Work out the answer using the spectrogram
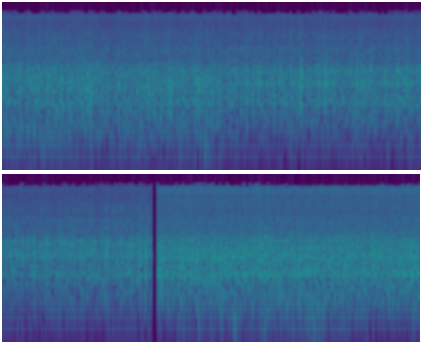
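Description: Torrential rain pouring down onto a flooded road: a dense, steady hiss. The sound cuts out for an instant about two-thirds of the way through and resumes slightly louder.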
